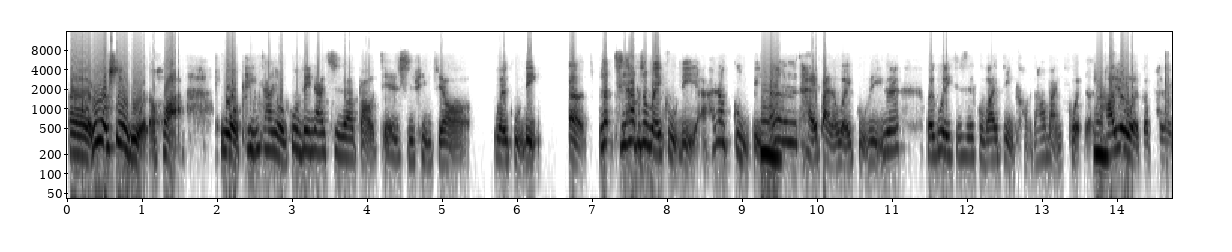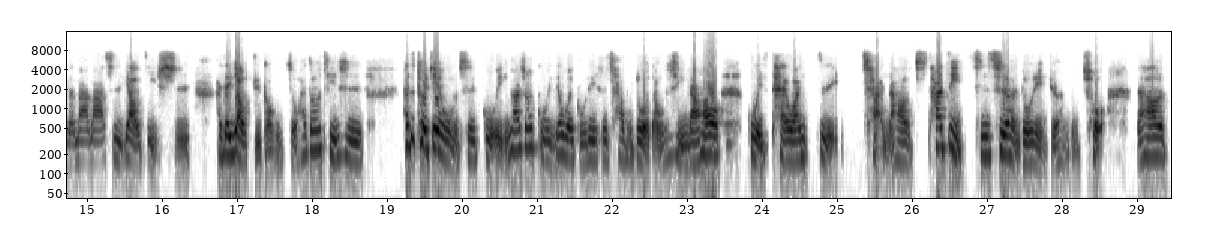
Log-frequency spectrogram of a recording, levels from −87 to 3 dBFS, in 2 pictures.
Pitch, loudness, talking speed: 230 Hz, -11 LUFS, 295 characters per minute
